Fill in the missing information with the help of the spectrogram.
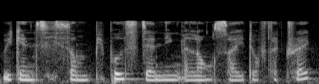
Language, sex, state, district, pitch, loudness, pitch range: English, female, Assam, Kamrup Metropolitan, 210 Hz, -16 LUFS, 205-235 Hz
